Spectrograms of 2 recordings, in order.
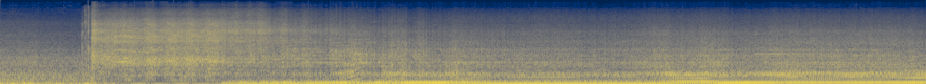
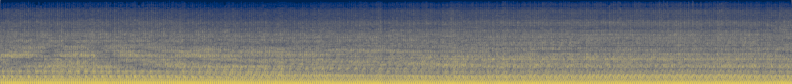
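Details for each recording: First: Mitsubishi Evo X after ETS turbo kit install and exhaust leak fix, near straight-pipe exhaust, chilly morning start: quick crank, fires and catches, blips, settles into loud steady idle with no puffing or ticking; normal start and idle. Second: Mitsubishi Lancer Evolution X with stock turbo at cold start: deep loud idle with a fast puffing tick from a major exhaust leak in the center of the car.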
